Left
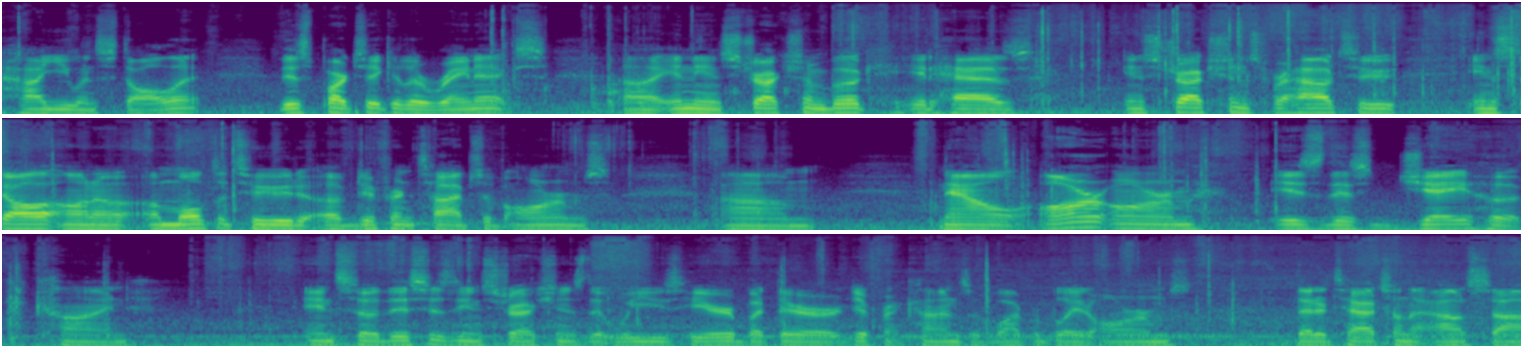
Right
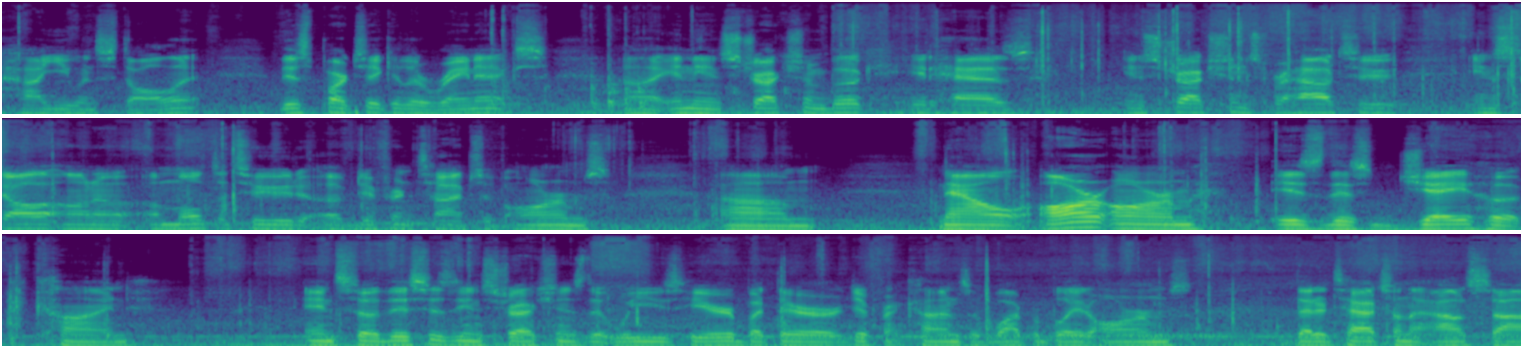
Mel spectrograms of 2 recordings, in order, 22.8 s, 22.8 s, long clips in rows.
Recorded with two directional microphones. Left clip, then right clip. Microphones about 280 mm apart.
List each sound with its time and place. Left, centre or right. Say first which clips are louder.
0.0 s speech: left 7 dB; centre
